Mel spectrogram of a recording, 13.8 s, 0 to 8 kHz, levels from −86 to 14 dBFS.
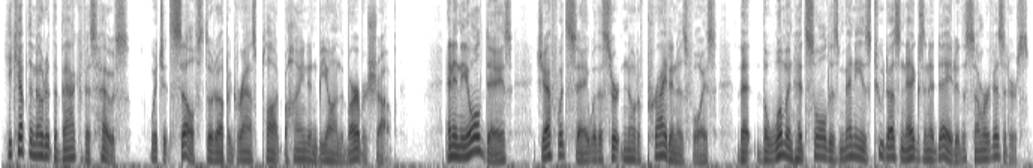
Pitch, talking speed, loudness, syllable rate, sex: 115 Hz, 245 wpm, -19 LUFS, 5.8 syllables/s, male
